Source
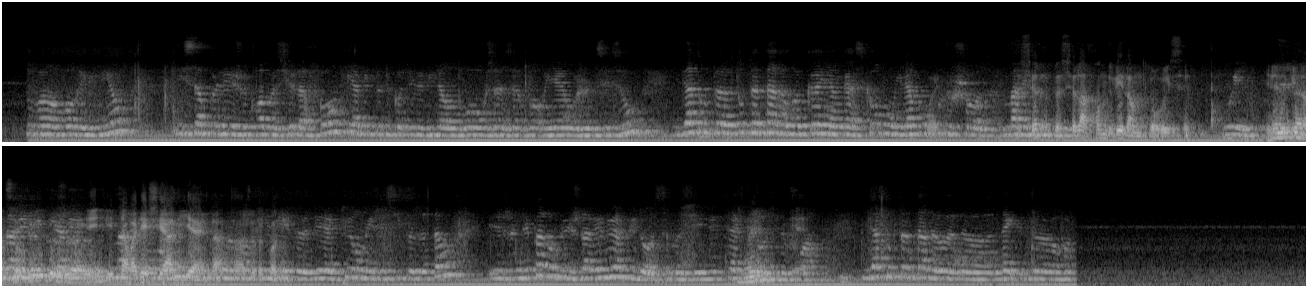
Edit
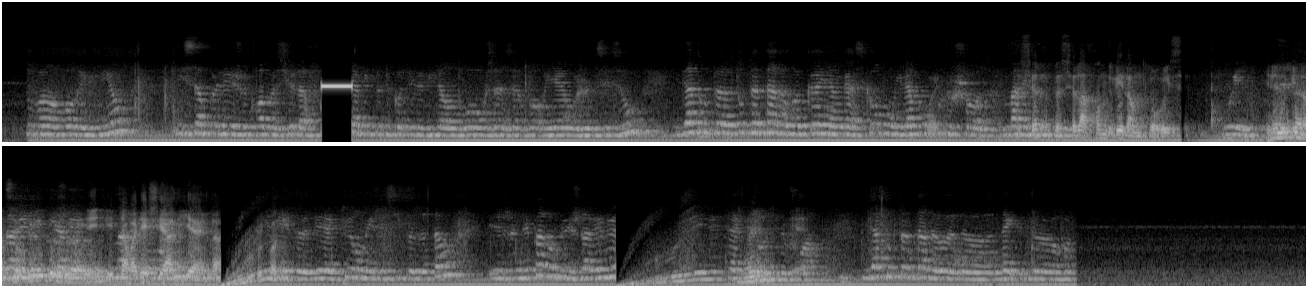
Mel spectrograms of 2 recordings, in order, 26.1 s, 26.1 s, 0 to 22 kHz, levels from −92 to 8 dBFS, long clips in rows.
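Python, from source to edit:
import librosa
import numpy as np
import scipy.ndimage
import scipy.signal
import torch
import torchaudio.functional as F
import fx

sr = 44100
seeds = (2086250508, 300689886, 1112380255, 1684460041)

y = fx.edit(x, sr, fx.bleep(start_s=3.2, length_s=0.31, hz=1850.0, db=-14.5),
    fx.fade_in_span(start_s=11.8, length_s=0.39),
    fx.tape_start(start_s=15.23, length_s=0.48),
    fx.tape_start(start_s=19.18, length_s=0.83), tone=tone)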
